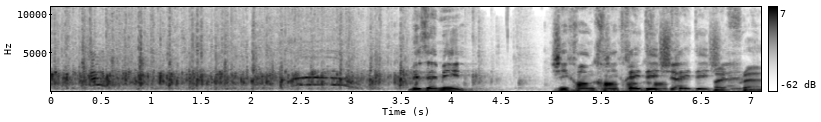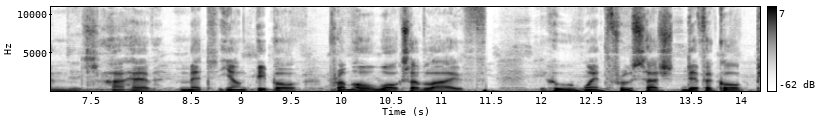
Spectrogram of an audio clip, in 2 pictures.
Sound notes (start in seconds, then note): 0.0 cheering; 9.6 speaking French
